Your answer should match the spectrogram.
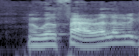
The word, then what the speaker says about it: Ferrell: Jag tror det uttalas Will Farrell.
